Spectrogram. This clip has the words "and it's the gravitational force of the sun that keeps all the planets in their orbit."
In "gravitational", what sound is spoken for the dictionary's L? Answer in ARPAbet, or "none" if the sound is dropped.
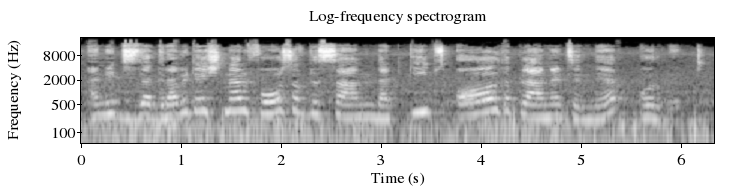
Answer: L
